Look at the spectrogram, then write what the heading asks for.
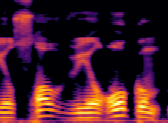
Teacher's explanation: صاد کو موٹا ادا کریں گے ، را کو موٹا ادا کریں گے، را کے اوپر پیش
